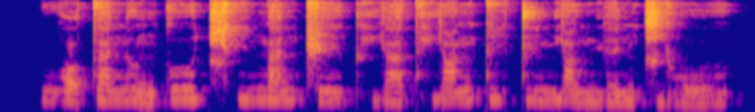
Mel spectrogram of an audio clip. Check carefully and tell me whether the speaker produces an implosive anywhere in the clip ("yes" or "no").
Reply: no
